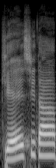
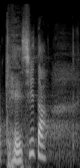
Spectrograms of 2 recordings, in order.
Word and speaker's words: 계시다: 건데 자 여러분 얘 얘는 얘로 발음하는 것이 원칙인데요 자이 경우는 어떻습니까 자 개의 폐해 개의 폐해는 얘로 표기된 대로 발음되는게 원칙이지만 에로 발음하는 것도 허용입니다 자 그러니 계시다 맞아요 그리고 게시다 요렇게 발음하는 것도 맞다라고 보시면 되겠습니다 자 똥강아지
